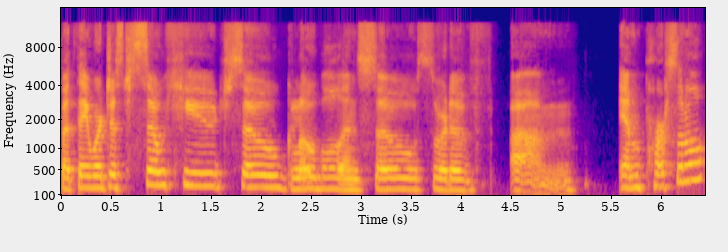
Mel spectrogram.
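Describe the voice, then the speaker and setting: The speaker has an American accent and ordinary pitch variation, heard over a quiet background. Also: woman. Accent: sounds American. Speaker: coaching client. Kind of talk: interview testimony. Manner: halting, many fillers.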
